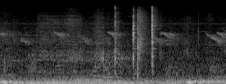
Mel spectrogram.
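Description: Birds calling with a repeated falling chirp over a low steady hum, with two sharp clicks about a second and a half in.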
